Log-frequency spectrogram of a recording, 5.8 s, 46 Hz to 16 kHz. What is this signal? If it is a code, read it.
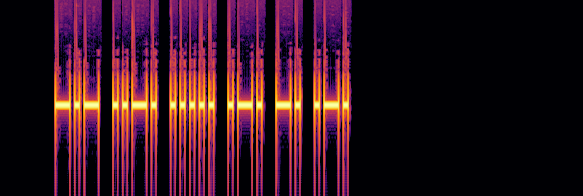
Morse code, heard as a keyed tone, about 25 wpm, 700 Hz. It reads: KF5RNR
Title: USA Call Signs 25wpm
